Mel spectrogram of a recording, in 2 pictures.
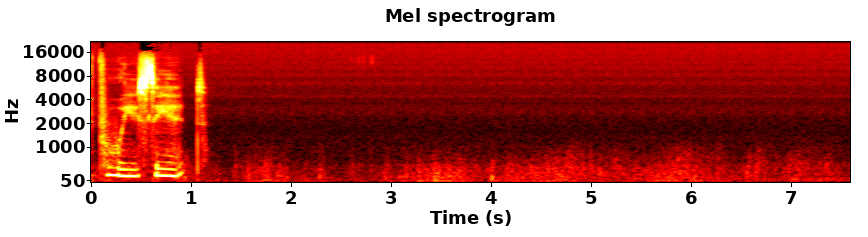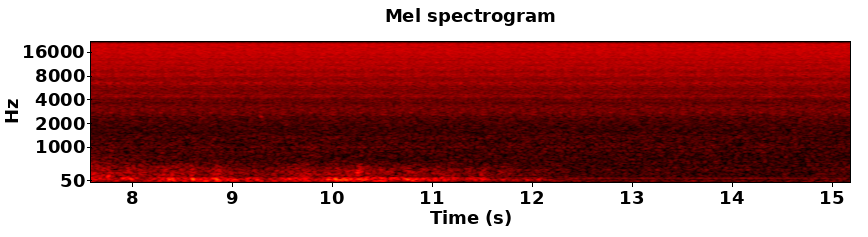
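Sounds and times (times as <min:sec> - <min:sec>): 
steady rain in a thunderstorm: 0:00.0 - 0:15.1
speech: 0:00.1 - 0:01.2
long low rumble of rolling thunder in a thunderstorm: 0:01.0 - 0:12.5.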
